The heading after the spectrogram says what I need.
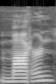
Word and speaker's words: Modrn: do people find out more about you and modern sanctuary absolutely a great question we would like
